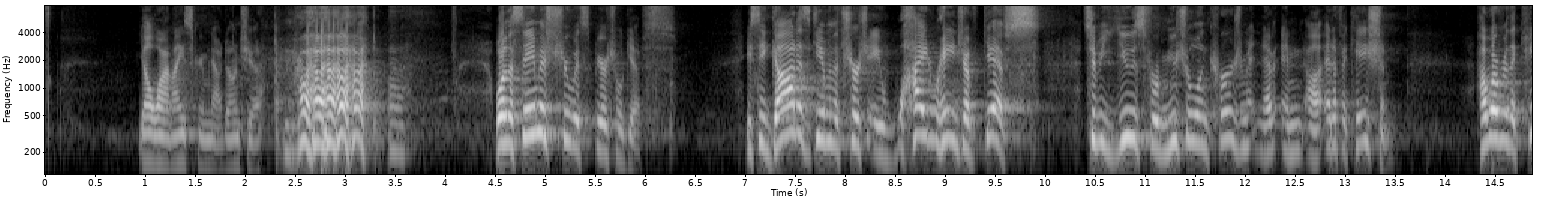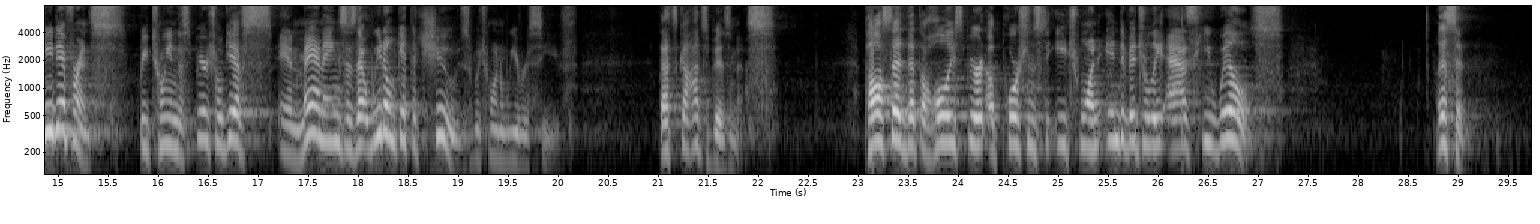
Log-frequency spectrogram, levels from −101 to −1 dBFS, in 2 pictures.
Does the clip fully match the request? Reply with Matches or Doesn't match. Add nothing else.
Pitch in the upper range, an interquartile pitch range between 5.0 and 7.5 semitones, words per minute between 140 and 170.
Matches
